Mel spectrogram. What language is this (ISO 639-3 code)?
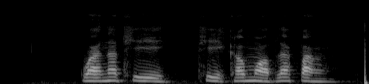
tha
